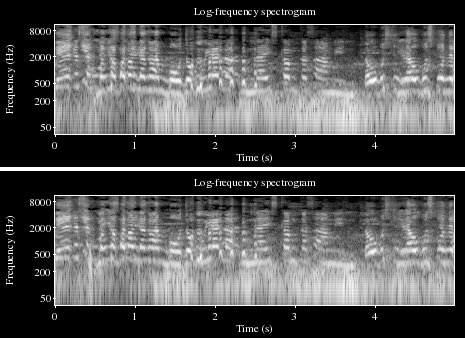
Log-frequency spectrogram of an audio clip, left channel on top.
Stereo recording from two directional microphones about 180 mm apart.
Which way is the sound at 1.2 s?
5° left (ahead or behind).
